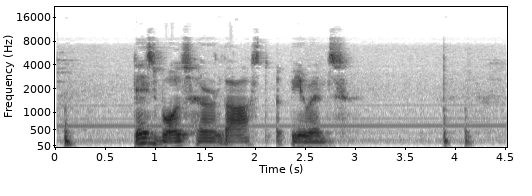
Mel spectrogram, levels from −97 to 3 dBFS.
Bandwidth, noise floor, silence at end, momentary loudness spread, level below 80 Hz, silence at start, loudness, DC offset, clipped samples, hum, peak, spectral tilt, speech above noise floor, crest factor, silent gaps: 9.2 kHz; -48 dBFS; 0.35 s; 20 LU; -56 dBFS; 0.1 s; -17 LUFS; under 0.1%; under 0.1%; none; -2 dBFS; -5.5 dB/octave; 32 dB; 18 dB; none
